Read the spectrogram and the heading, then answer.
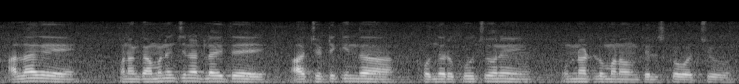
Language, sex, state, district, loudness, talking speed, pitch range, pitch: Telugu, male, Telangana, Hyderabad, -18 LUFS, 90 wpm, 115-135 Hz, 125 Hz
